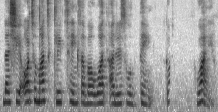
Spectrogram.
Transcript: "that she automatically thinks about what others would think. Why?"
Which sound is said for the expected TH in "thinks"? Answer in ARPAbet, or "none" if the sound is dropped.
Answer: T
